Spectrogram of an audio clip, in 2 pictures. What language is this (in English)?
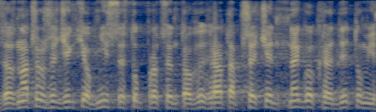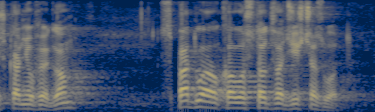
Polish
